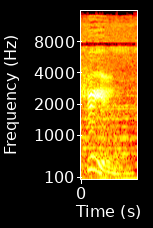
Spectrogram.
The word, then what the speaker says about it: skiing: Fast becoming one of the most popular of winter sports is sheing. And sheing is the correct pronunciation, they tell us.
